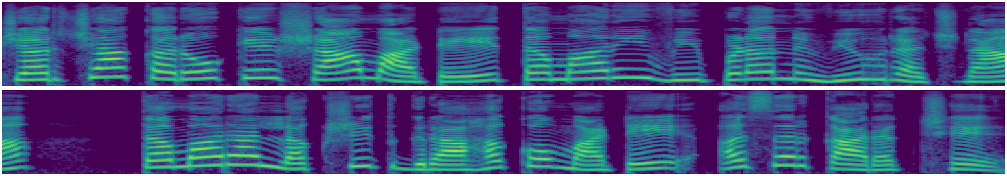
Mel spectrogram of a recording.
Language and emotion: Gujarati, neutral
